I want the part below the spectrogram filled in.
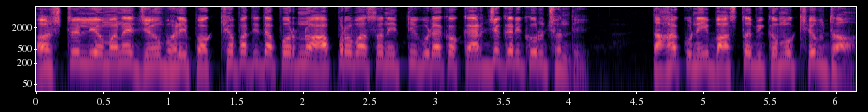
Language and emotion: Odia, angry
